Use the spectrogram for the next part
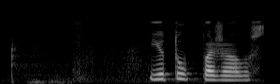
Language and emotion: Russian, neutral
